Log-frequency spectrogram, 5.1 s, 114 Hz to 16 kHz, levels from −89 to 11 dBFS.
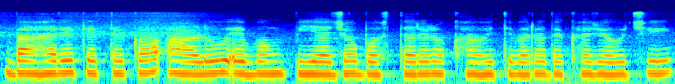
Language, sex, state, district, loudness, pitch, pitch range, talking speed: Odia, female, Odisha, Malkangiri, -17 LUFS, 215 Hz, 210-225 Hz, 95 wpm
